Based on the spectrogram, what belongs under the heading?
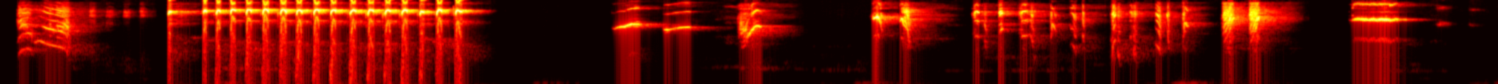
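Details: Konin in energetic "ngalas" wild-style song, opening with a fast, steady trill of about fifteen rapid high ticks lasting over a second, followed by scattered sharp chirps and thin whistles.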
